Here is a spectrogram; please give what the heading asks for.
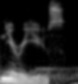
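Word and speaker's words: Nerijus: just head to where Neri use invade you use Yura as a decoy and the dude practically beats himself and yes it's pronounced near reuse I found out it's a Lithuanian name in English it translates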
